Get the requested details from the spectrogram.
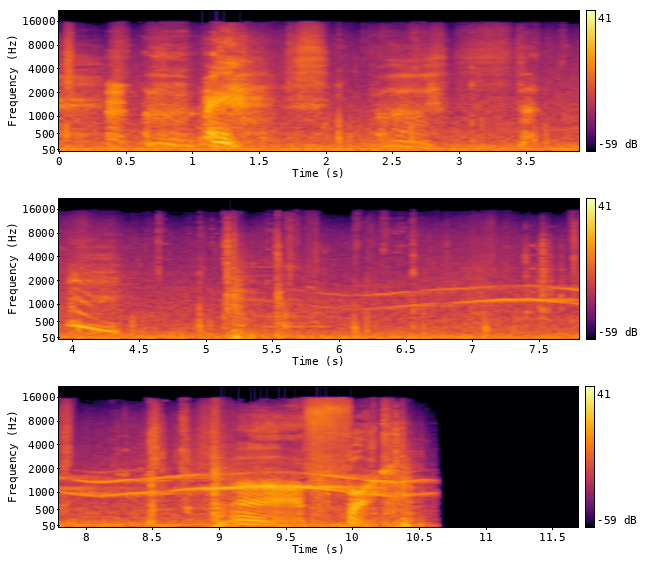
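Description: A young man speaks in a low, calm voice.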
